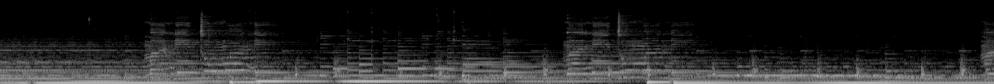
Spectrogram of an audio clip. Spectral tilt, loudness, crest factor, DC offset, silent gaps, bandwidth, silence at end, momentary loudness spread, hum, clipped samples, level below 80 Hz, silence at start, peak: -8 dB/octave; -27 LUFS; 14 dB; under 0.1%; none; 9.8 kHz; 0 s; 7 LU; none; under 0.1%; -28 dBFS; 0 s; -12 dBFS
